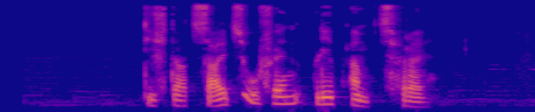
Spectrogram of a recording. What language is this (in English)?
German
